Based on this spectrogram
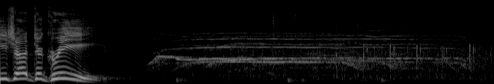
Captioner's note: audience cheers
